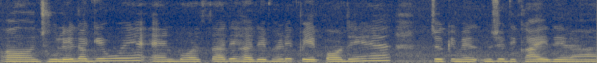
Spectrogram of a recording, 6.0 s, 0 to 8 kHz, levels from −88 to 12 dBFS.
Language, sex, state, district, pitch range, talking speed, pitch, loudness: Hindi, female, Chhattisgarh, Raipur, 235-265 Hz, 210 wpm, 250 Hz, -14 LUFS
